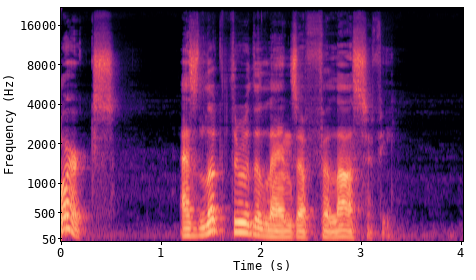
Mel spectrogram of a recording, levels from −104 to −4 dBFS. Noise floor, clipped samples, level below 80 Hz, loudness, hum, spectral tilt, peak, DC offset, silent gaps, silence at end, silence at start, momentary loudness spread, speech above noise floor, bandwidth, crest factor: -60 dBFS; under 0.1%; -54 dBFS; -21 LUFS; none; -5.5 dB/octave; -4 dBFS; under 0.1%; none; 0.75 s; 0 s; 10 LU; 39 dB; 19.5 kHz; 18 dB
